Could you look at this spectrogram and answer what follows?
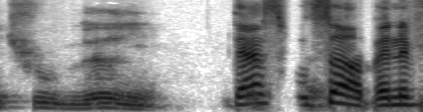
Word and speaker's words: Truvillion: Yeah, and your name is Tobias Truvillion. Yes, you said it right. And Billion, trillion, Truvillion.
